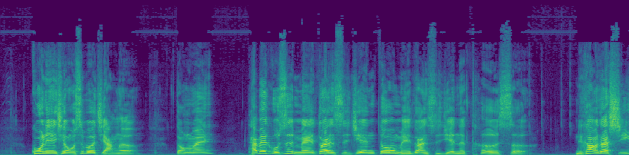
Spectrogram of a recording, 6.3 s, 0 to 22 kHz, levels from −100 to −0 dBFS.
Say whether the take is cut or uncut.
cut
